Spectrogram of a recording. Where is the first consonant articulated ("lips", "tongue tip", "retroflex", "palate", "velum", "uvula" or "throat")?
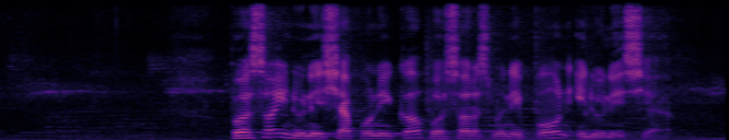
lips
